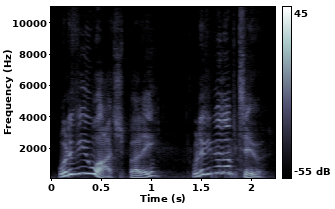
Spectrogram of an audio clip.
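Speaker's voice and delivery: high, bright mock host greeting; chirpy host voice. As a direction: pitch way up like a cheesy host. Mock talk-show host greeting.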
